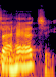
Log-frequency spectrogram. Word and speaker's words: Waxahachie: So Waxahachie. Waxahachie.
